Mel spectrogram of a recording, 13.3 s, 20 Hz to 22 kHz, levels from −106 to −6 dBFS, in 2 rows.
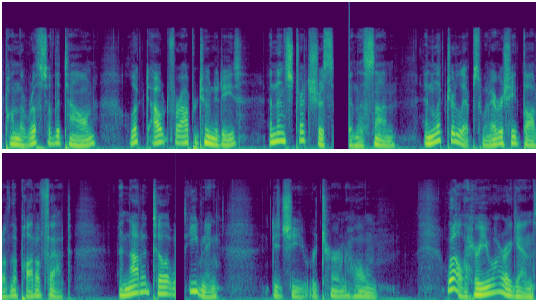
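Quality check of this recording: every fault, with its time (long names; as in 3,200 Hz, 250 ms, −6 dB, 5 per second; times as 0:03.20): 0:04.14–0:04.34: drop-out 201 ms
0:08.84–0:08.96: drop-out 123 ms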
